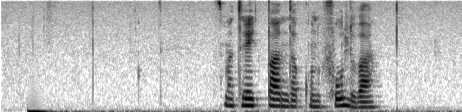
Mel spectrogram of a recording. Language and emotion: Russian, neutral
